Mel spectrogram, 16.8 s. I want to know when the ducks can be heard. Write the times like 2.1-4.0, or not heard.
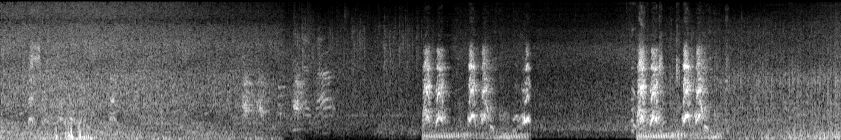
0.6-1.9, 12.6-14.6.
